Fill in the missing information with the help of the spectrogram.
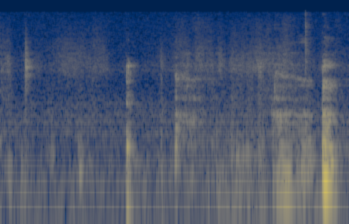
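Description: A man burping while eating, the loudest burst near the end, with short mouth and chewing noises in between.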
